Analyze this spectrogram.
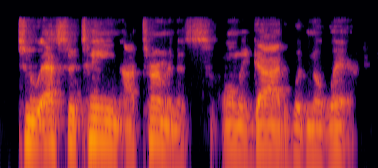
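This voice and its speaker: Somewhat breathy, a man talks at a medium pitch and a fairly slow pace with ordinary pitch variation. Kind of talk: spoken word poetry performance.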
